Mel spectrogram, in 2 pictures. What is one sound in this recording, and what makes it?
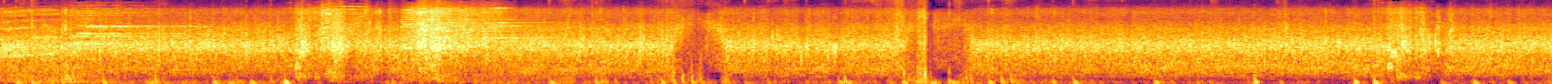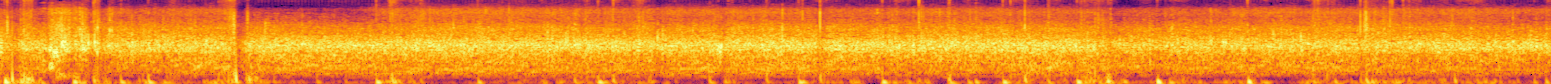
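Footsteps run quickly across a hard surface.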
